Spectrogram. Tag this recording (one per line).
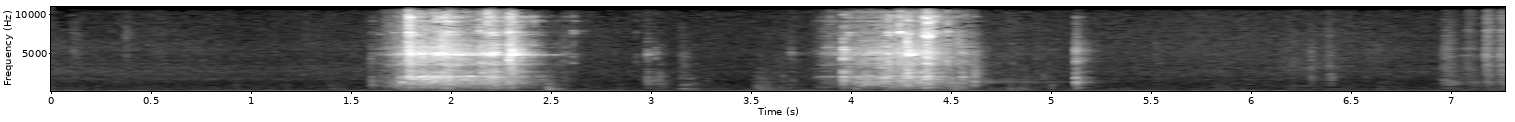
Blinds
curtains
scourer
